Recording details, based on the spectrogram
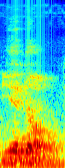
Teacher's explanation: So the oo becomes a schwa.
